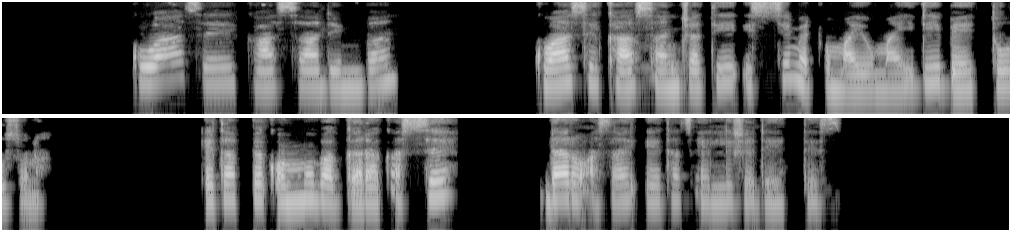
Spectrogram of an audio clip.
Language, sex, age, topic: Gamo, female, 18-24, government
